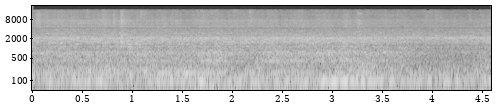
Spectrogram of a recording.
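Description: Another train roars past on the next track.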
